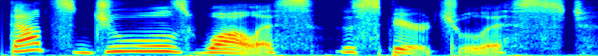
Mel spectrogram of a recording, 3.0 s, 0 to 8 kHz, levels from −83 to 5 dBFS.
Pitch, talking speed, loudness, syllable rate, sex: 235 Hz, 100 wpm, -17 LUFS, 3.6 syllables/s, female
